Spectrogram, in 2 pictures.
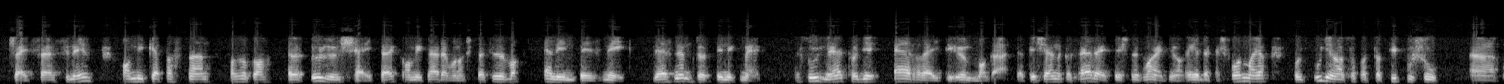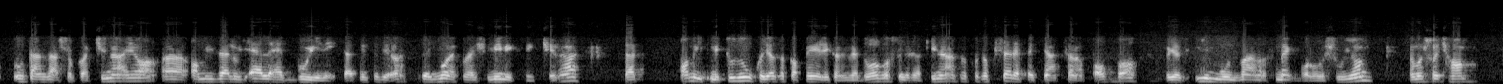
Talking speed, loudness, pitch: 155 wpm, -17 LUFS, 140 Hz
